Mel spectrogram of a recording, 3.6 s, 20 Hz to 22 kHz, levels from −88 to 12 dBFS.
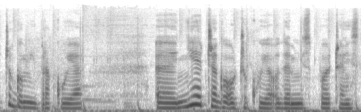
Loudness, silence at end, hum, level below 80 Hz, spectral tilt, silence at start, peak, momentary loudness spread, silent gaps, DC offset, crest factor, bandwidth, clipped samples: -26 LUFS; 0 s; none; -38 dBFS; -5 dB/octave; 0 s; -10 dBFS; 16 LU; none; under 0.1%; 16 dB; 17 kHz; under 0.1%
